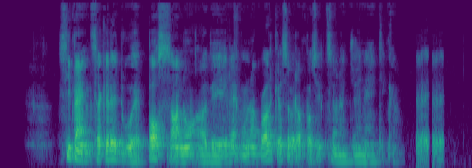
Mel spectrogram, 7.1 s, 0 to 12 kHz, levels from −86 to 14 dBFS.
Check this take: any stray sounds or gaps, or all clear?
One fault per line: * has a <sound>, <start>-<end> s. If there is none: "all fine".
* has a laugh, 6.2-6.7 s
